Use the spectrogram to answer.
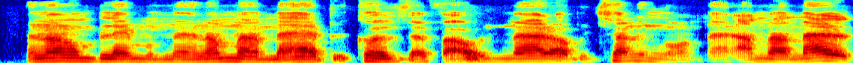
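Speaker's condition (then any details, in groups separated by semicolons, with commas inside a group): Cerebral palsy; mild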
